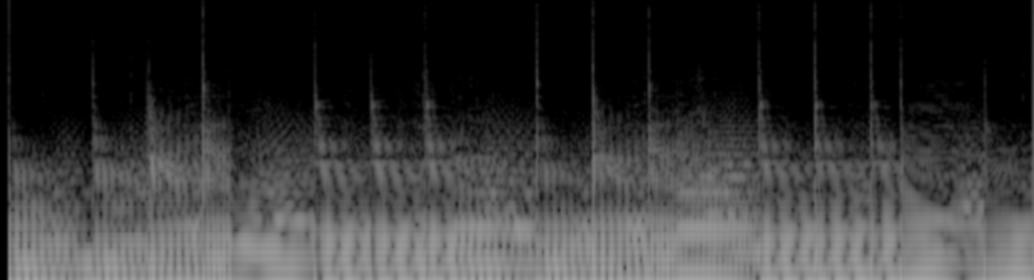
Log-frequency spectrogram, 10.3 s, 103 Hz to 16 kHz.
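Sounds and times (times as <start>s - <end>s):
processed bass synth: 0.0s - 10.3s.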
